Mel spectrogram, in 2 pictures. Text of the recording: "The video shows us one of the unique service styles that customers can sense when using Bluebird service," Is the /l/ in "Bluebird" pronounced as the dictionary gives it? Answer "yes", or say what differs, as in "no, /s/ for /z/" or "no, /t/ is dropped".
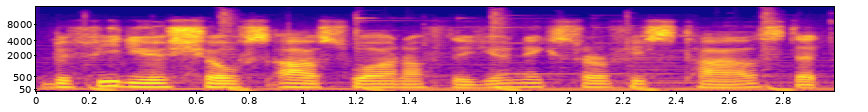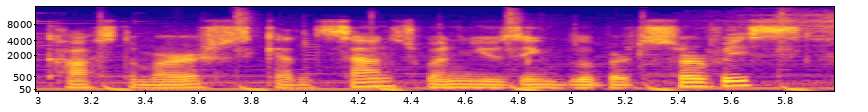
yes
